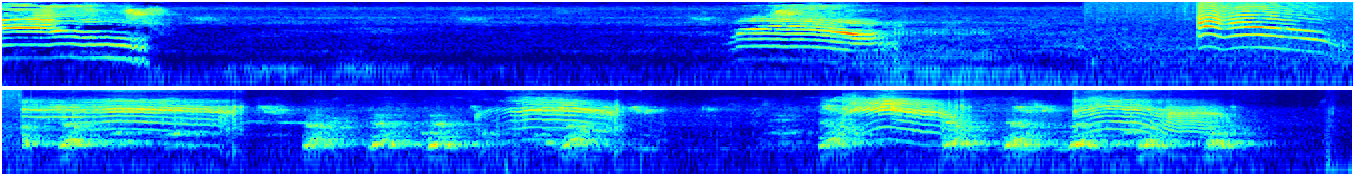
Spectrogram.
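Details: Domestic cat meows meant to attract other cats, a fast series of varied harmonic calls, some long and falling, others short and chirpy, clustered together with brief quiet gaps and a sharp cut in the middle.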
